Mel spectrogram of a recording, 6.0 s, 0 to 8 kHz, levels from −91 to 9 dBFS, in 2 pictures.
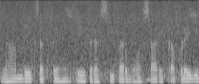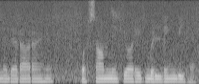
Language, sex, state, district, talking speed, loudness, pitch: Hindi, male, Uttar Pradesh, Lalitpur, 230 wpm, -17 LUFS, 105 Hz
